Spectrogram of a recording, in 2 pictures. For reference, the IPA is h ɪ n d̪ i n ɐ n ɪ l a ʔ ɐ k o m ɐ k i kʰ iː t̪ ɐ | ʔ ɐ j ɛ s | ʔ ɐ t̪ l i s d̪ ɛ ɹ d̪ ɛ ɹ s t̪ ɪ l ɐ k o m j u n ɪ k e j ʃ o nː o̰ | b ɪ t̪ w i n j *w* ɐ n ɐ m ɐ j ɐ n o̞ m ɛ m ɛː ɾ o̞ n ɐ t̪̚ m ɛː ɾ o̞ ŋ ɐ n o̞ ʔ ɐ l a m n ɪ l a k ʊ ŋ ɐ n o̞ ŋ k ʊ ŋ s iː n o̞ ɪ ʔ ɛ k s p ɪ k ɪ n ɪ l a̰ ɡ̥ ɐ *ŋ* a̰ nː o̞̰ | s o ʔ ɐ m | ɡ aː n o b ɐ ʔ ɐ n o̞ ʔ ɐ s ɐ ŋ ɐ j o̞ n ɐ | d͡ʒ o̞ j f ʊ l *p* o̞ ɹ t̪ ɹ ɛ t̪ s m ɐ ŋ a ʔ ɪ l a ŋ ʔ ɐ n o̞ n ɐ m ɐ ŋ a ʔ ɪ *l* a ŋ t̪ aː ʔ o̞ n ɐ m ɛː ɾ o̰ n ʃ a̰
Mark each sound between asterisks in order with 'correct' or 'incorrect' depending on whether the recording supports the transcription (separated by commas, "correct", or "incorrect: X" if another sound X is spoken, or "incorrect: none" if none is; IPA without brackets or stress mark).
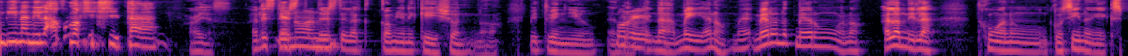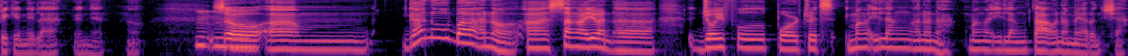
incorrect: u, incorrect: ɲ, correct, correct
